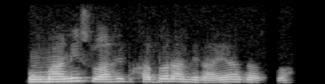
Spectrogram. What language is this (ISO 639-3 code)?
pus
